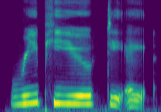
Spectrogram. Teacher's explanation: Four syllables stress on the second.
